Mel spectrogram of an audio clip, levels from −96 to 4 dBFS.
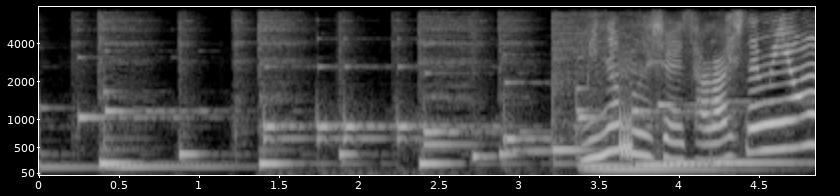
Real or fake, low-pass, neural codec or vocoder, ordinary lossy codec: real; 7.2 kHz; none; MP3, 64 kbps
